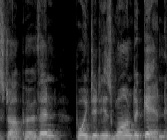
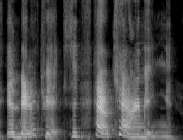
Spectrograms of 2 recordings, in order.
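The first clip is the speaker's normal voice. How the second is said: squeaky voice; 7 semitones higher, 10 dB louder than usual. A narrator's reading. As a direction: squeak it with a fawning simper. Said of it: "in a squeaky voice".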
